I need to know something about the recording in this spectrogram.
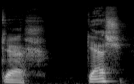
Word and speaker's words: geis: How do you say that word? Gesh. Adam? Gesh.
